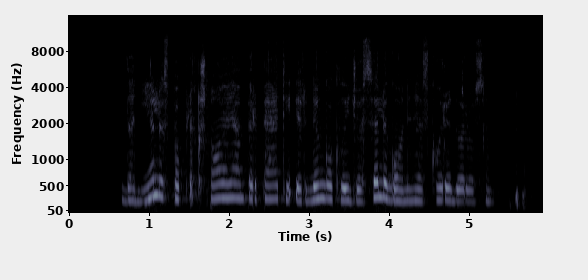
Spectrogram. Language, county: Lithuanian, Vilnius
